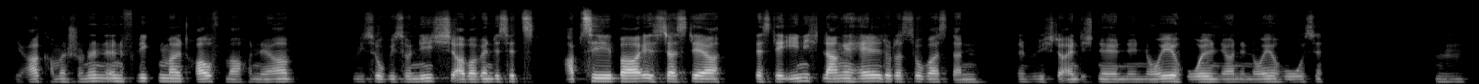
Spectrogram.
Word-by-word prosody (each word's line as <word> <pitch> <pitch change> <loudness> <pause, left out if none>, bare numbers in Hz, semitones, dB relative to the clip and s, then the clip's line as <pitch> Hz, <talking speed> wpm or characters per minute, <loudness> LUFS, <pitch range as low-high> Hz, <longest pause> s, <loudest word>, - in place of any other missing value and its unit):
ja, 120 +5 -3
kann 125 -2 -19
man 135 -1 -7
schon 130 +3 -11
'n 150 0 -2
'n 145 -1 -1
Flicken 150 +1 -5
mal 140 -1 +2
drauf 135 0 +2
machen, 125 0 -8
ja. 130 +2 -2 0.6
Wieso 130 0 -6
wieso 130 0 -7
nicht? 145 +2 -1
Aber 130 0 +3
wenn 130 0 +1
das 135 -1 -3
jetzt 140 0 -2 0.2
absehbar 140 +1 +6
ist, 145 -1 +1
dass 140 0 +4
der 135 -2 +5 0.3
dass 135 -1 -2
der 135 0 +2
eh 140 +2 +1
nicht 155 0 -5
lange 140 0 +4
hält 145 +1 +3
oder 135 -1 0
so 135 0 -6
was, 130 -1 -2
dann 115 +1 -9 0.3
dann 125 -1 -16
würde 130 +1 -15
ich 125 0 -12
da - - -4
eigentlich 125 0 -6
'ne 125 0 -4
ne 120 0 -10
neue 125 +2 +1
holen 125 0 -2
ja, 125 0 -6
'ne 125 - -13
neue 125 +1 -5
Hose. 125 0 -10 1.1
Mhm. 125 0 -20
130 Hz, 185 wpm, -23 LUFS, 125-140 Hz, 1.1 s, absehbar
